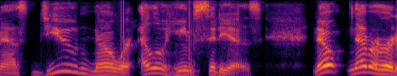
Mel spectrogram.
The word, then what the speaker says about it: Elohim: I did find out that Elohim, pronounced Elohim, was a Hebrew word for God in the Old Testament and used in the Christian covenant churches.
